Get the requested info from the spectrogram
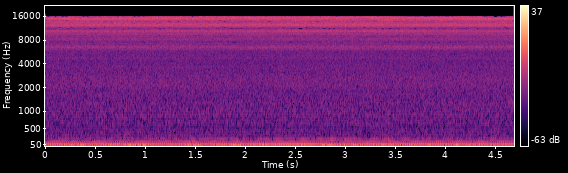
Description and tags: mrecord06 centrifuge edit lpm
Loop of a heat pump engine running.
